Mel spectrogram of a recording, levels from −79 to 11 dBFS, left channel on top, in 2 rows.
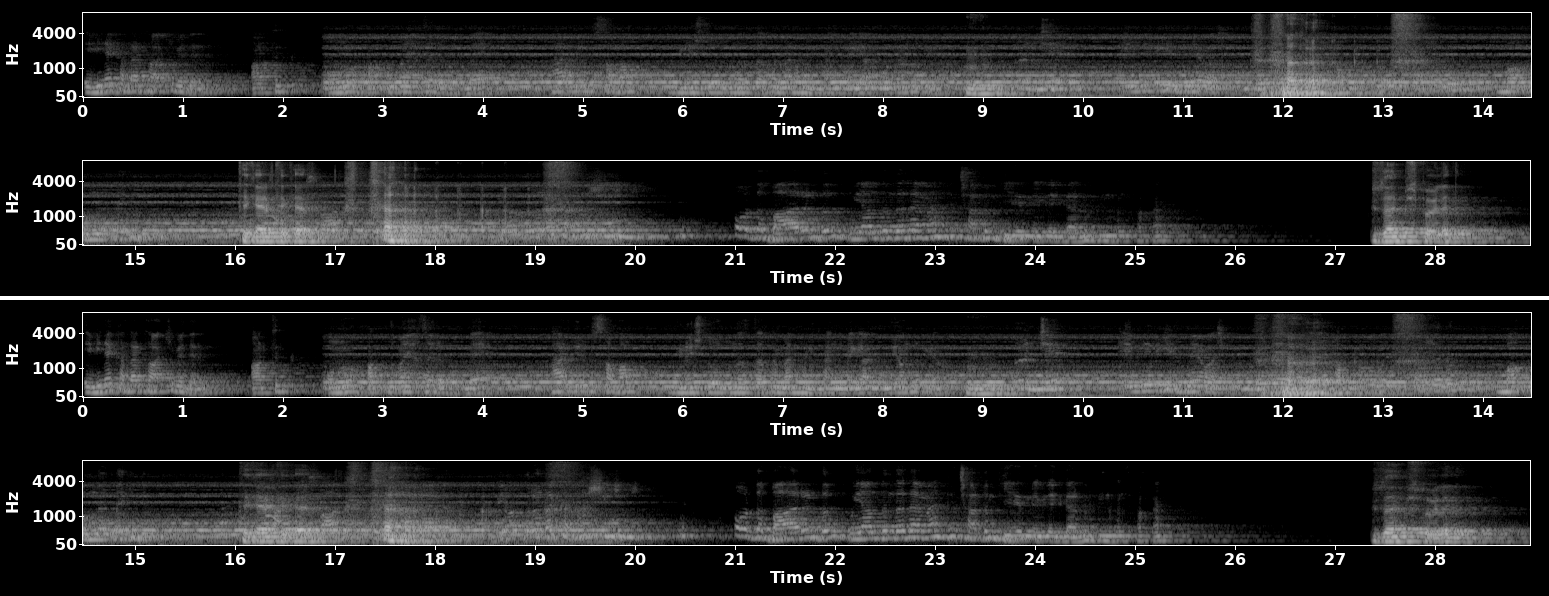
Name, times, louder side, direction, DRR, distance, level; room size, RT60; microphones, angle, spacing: voice 1, 0.0-1.3 1.7-2.0 2.4-4.1 4.7-8.6 9.3-9.9 10.3-13.8 14.1-15.2 15.8-18.3 18.6-20.0 20.4-20.5 21.0-24.9 25.2-25.3, right 1 dB, 35° right, 4 dB, 0.7 m, -32 dB
sound 1, 2.4-19.9, equal, 15° left, 0.6 m, -31 dB
voice 2, 8.8-9.2 11.7-12.3 13.1-13.3 16.0-16.7 17.1-17.7 19.1-19.2 27.4-28.2, left 2 dB, 55° left, 5 dB, 0.9 m, -23 dB
13.5 x 6.6 x 3.2 m, 2.1 s
head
